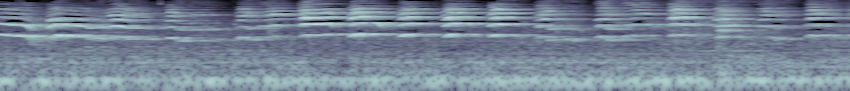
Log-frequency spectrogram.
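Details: Miniature Schnauzer producing a rapid series of high, bright whimpering notes, each briefly rising then falling, repeated nearly three times a second with uneven loudness against a faint constant hum.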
